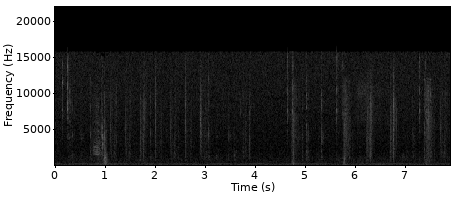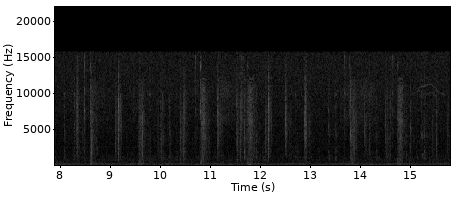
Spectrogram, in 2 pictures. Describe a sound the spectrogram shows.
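Blocks are placed one after another with soft, dull thuds.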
